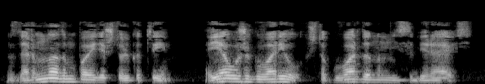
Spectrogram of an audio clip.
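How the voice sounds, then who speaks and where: A man's voice: on the low side, normal speed, fairly bright tone, dull audio, a little hiss or hum, lightly acted. A man playing a blunt, wry young warrior.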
